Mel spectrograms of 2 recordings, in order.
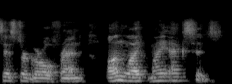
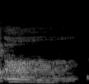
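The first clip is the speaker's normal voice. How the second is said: low, soft, drawn-out coo; sympathetic aww; 13 semitones lower, 9 dB quieter than usual. Shown as a demonstration. Performer cueing everybody to coo, sympathetic aww. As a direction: lead the crowd in a falling aww. Cues volunteer's sympathetic sigh.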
